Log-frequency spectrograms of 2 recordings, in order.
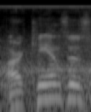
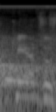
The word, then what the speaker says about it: Arkansas: Yep, from Arkansas City, Kansas.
